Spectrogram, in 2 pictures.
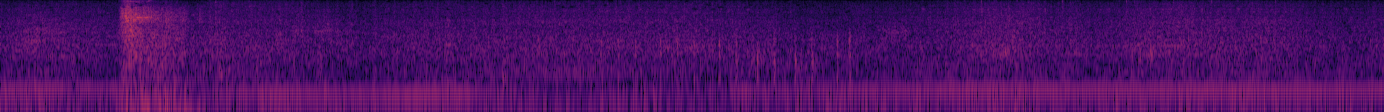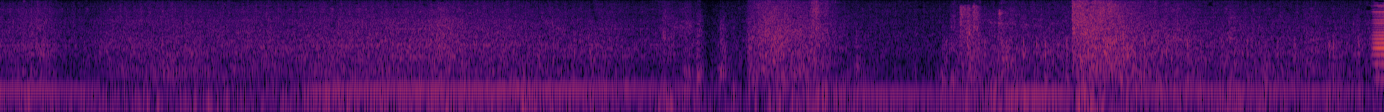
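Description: A truck engine drones steadily, its pitch shifting as it climbs.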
